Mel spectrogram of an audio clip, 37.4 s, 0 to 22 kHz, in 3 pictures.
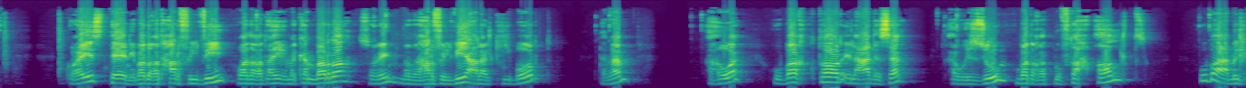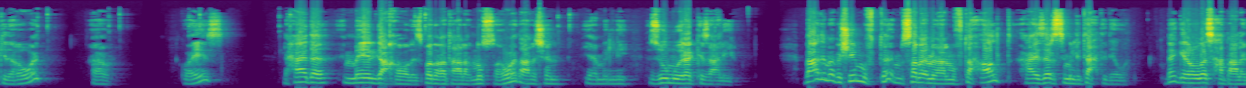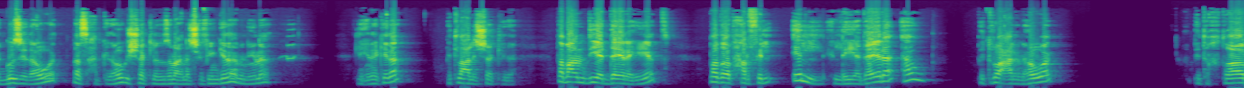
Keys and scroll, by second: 32.9 3.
